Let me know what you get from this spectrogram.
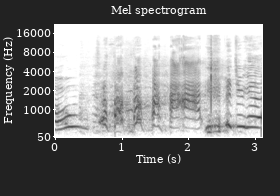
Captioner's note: laughing hysterically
